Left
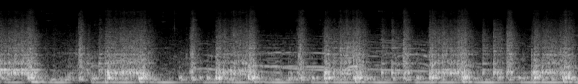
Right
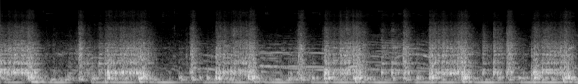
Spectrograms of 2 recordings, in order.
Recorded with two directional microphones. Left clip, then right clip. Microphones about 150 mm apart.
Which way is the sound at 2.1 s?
25° right (ahead or behind).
